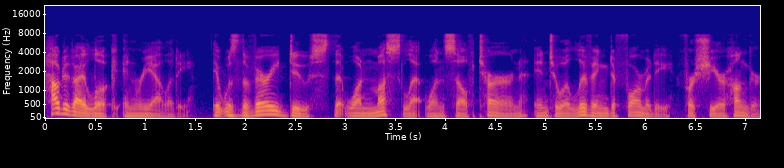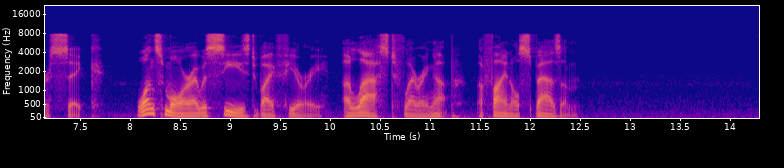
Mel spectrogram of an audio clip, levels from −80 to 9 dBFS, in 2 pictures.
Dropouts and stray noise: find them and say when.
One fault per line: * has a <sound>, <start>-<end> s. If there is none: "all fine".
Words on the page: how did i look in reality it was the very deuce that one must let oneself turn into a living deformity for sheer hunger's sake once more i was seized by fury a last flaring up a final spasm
all fine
